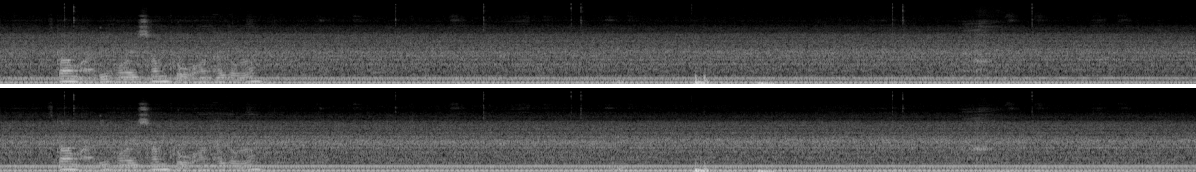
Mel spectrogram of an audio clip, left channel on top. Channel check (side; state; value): both; normal; correlation 0.50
